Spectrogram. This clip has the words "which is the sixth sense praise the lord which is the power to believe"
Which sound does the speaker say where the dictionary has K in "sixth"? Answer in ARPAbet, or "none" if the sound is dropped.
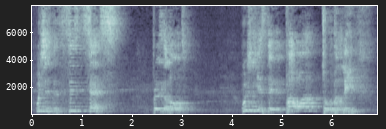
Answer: none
